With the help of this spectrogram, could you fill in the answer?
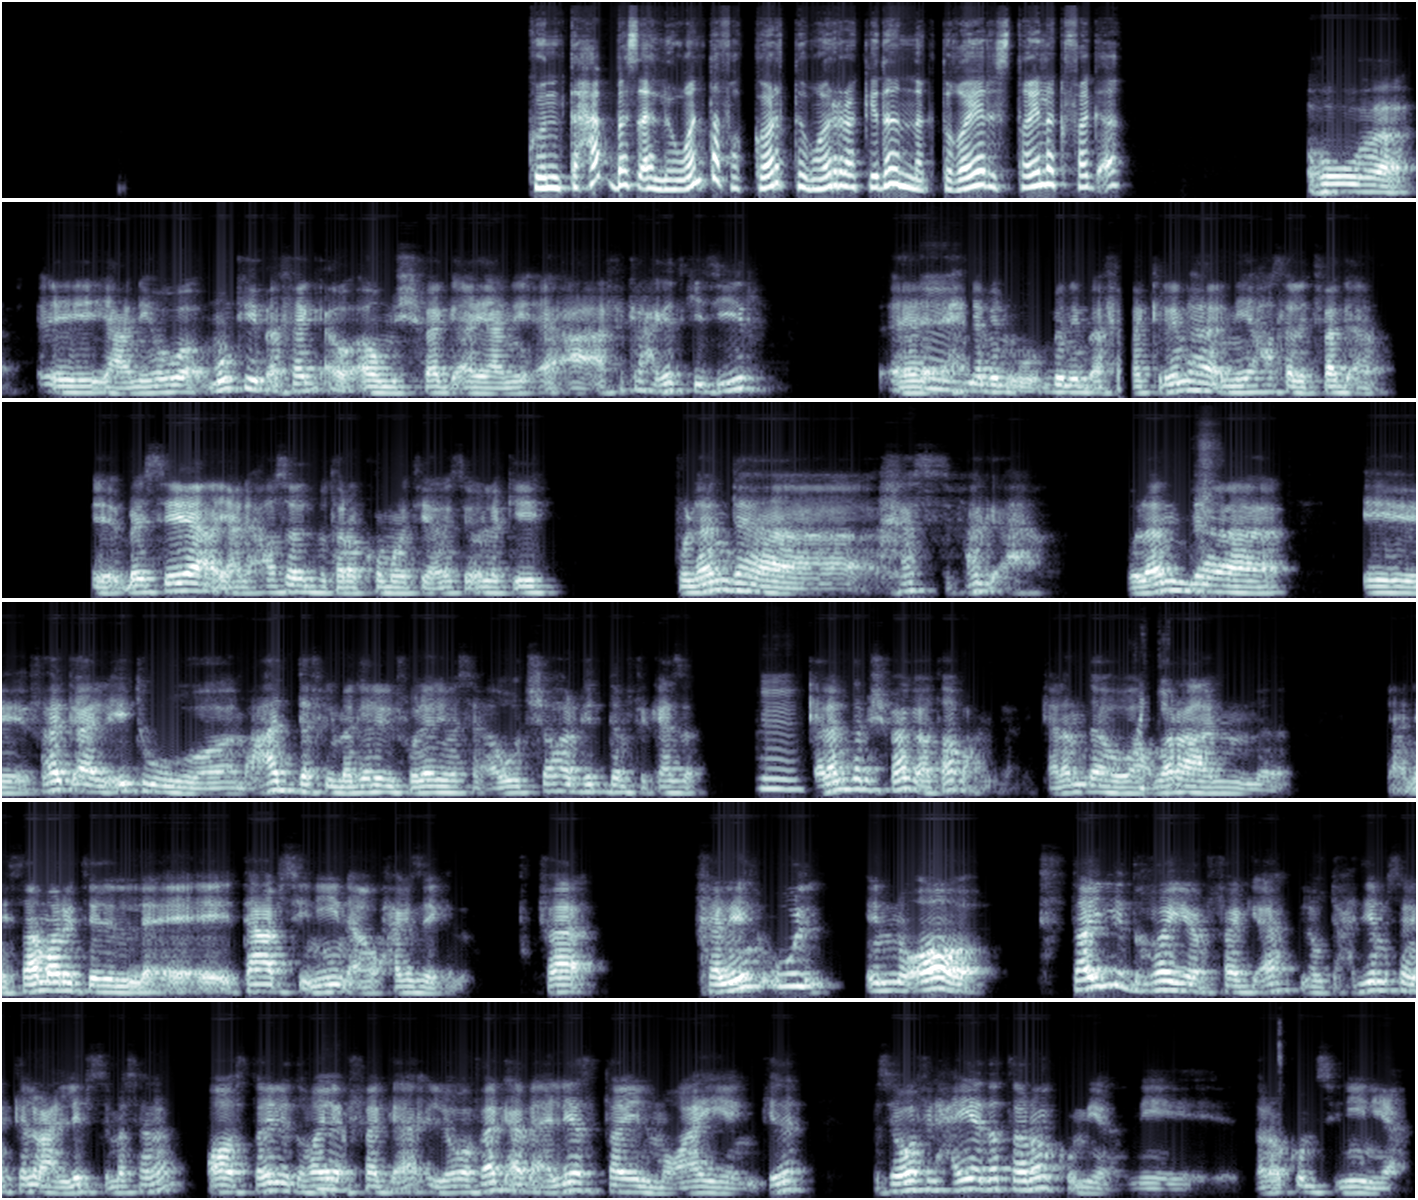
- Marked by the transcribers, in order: background speech; in English: "ستايلك"; chuckle; in English: "ستايلي"; in English: "ستايلي"; in English: "style"; tapping
- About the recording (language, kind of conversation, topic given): Arabic, podcast, إيه اللي خلاك تفكر تعيد اختراع ستايلك؟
